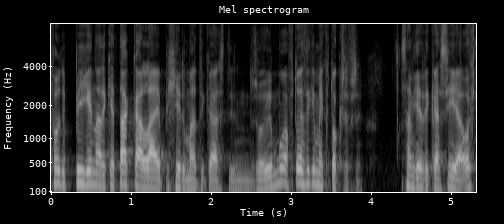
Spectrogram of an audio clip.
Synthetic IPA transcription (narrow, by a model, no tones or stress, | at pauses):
eot̪ipiʝe̞nɐɾce̞t̪ɐkɐlɐe̞piçiɾimɐt̪ikɐst̪inzo̞imuɐft̪oiɾθecemeːkt̪o̞kse̞fsi | sɐnðʝɐðikɐsiɐo̞çi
